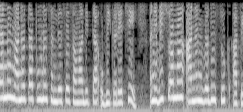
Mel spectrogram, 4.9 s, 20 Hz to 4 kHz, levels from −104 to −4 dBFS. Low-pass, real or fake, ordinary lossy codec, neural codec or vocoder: 3.6 kHz; real; none; none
